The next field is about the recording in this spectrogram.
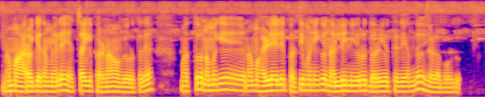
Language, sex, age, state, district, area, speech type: Kannada, male, 18-30, Karnataka, Tumkur, urban, spontaneous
